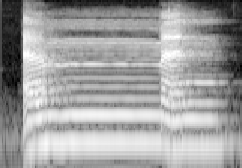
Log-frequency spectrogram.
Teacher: 2 counts for the Mim, Shadda. Amman. And the Noon has Bayniyah.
